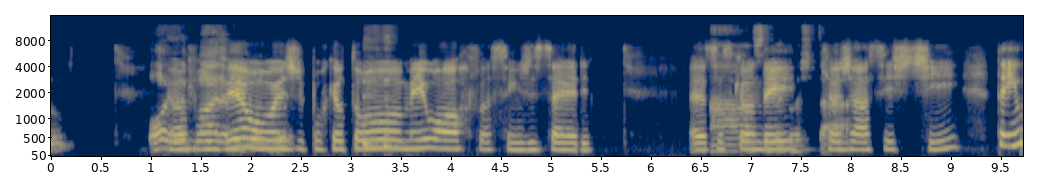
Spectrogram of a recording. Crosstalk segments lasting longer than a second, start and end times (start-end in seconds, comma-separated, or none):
1.2-2.5, 6.6-8.1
